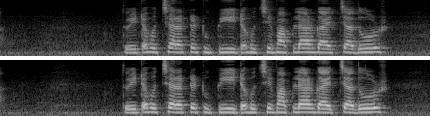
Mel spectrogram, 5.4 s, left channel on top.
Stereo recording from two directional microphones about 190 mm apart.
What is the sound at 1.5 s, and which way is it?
Speech, 25° right (ahead or behind).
